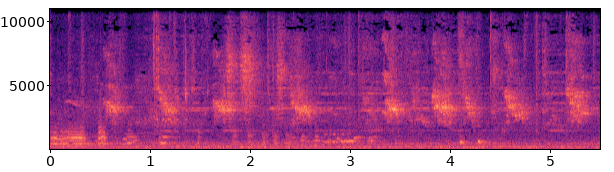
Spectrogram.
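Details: Young roosters and chicks playing at home; a steady run of high, thin peeps, each sliding downward, repeated roughly every half second over a low background hum.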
